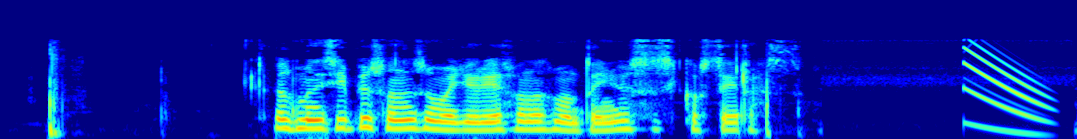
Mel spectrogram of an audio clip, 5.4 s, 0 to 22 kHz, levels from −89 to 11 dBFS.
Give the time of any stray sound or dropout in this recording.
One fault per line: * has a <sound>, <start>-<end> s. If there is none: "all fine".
* has a chirp, 4.8-5.3 s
